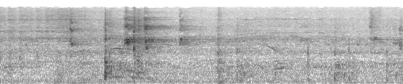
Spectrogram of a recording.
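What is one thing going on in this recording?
A tennis ball bounces on a hard court a few times.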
